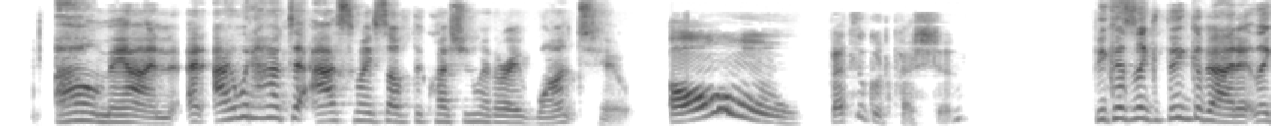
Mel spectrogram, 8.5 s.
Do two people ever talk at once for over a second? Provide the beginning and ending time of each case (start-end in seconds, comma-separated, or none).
none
